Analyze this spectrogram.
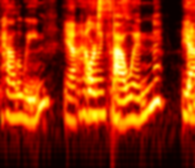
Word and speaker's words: Samhain: it's about Halloween, Yeah, or Halloween comes- Samhain. Yes. If anyone doesn't know how to pronounce that Celtic word for Halloween, it's Samhain.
